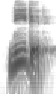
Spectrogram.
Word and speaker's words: needed: go needed to go use a stop d needed we don't say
